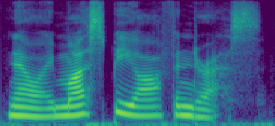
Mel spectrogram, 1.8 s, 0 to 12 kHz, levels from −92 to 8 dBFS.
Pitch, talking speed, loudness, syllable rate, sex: 195 Hz, 230 wpm, -17 LUFS, 4.1 syllables/s, female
